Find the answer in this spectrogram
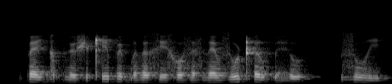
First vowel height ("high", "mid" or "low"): mid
